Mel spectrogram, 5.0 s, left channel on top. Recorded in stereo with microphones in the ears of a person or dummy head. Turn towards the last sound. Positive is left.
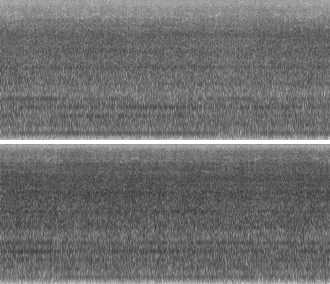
No sound to turn to.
